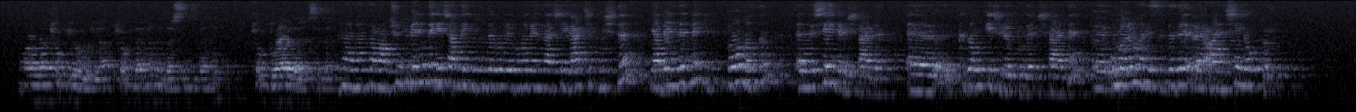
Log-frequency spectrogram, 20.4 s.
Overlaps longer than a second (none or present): none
